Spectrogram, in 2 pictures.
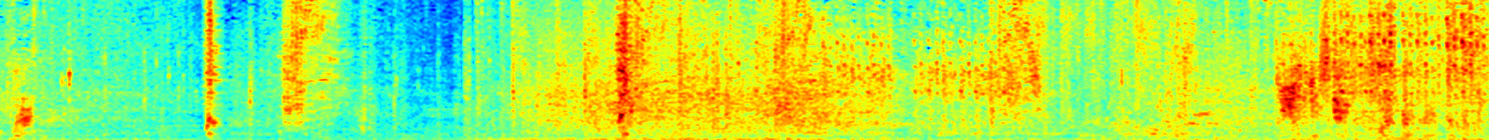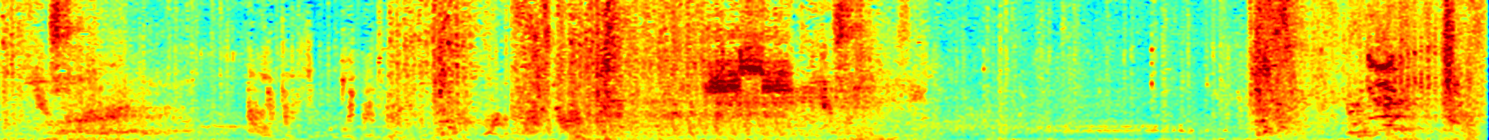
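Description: Gunfire and explosions crackle and boom in quick bursts.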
